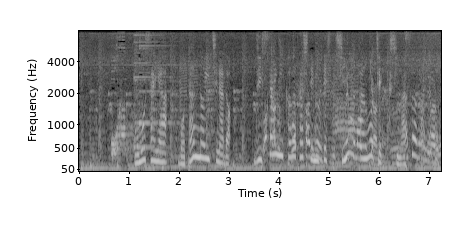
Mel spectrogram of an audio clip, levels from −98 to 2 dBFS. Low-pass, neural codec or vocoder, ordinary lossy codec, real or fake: none; none; none; real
